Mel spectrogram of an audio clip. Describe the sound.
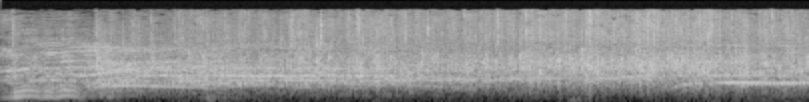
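Steady audience applause as Lieutenant Commander Dan Crenshaw comes on the set, a dense, even wash of clapping at a fairly loud level, with a brief voice heard faintly at the start.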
